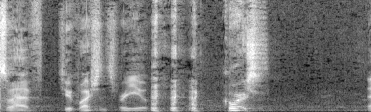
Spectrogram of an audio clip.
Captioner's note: laughs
